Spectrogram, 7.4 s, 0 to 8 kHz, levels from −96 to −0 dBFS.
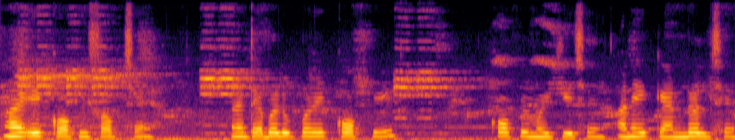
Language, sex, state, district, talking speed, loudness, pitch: Gujarati, female, Gujarat, Valsad, 140 wpm, -17 LUFS, 230 Hz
